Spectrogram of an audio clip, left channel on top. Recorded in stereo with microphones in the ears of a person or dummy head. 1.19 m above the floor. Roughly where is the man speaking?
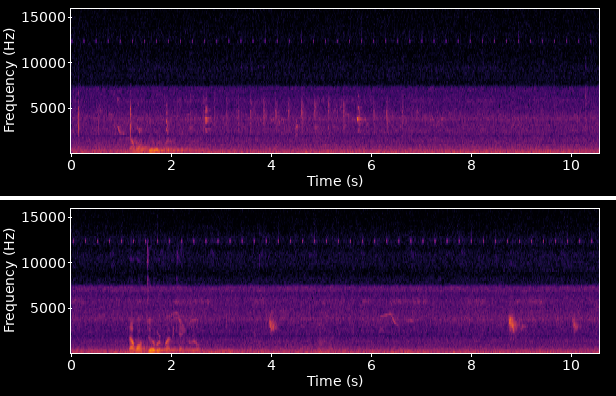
Right.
